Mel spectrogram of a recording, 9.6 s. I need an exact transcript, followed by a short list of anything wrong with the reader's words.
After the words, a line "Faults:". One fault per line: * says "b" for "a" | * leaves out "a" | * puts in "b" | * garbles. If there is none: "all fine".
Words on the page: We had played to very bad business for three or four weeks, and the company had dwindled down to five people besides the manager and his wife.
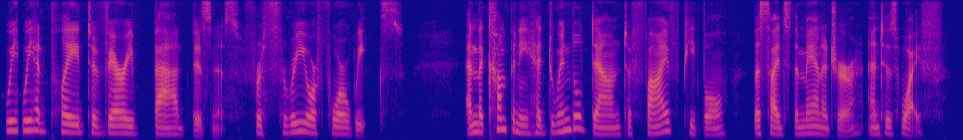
We we had played to very bad business for three or four weeks, and the company had dwindled down to five people besides the manager and his wife.
Faults:
* puts in "we"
